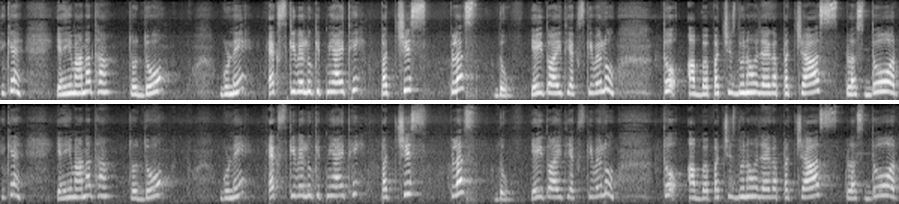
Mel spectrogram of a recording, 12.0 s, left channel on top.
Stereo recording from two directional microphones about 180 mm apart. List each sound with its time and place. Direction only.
0.0 s a woman's voice: 30° left (ahead or behind)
